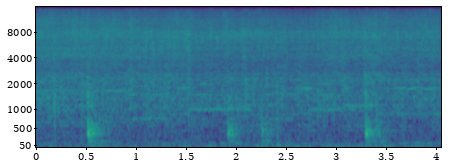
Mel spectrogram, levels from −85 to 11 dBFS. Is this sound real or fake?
fake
